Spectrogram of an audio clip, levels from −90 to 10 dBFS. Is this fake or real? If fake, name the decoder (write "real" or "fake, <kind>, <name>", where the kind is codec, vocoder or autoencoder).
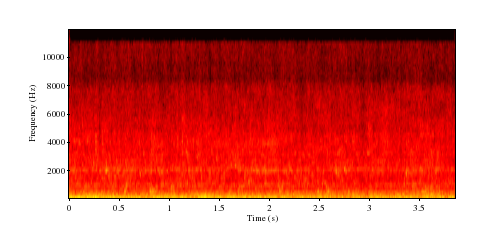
fake, codec, HILCodec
